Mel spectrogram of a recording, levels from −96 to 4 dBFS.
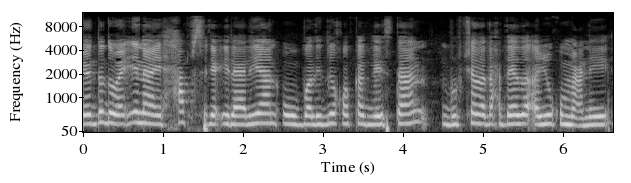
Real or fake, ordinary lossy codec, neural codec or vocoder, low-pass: fake; AAC, 48 kbps; vocoder, 24 kHz, 100 mel bands, Vocos; 10.8 kHz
